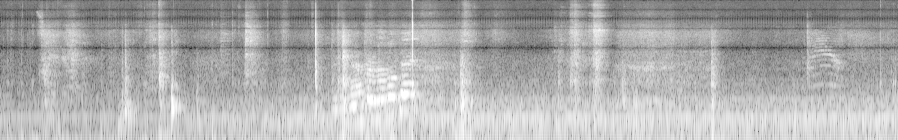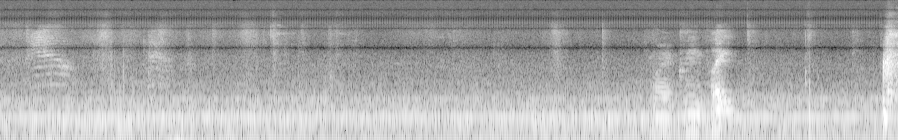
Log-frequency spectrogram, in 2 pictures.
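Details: Pet cat meowing indoors while a man talks to it. Middle: one loud, drawn-out wavering meow. Later: a few shorter, softer meows. The man's voice runs throughout in a small room, with a steady low hum.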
